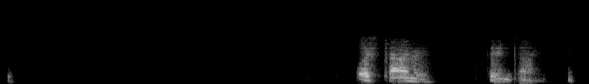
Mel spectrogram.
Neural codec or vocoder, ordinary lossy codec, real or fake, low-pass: codec, 44.1 kHz, 0.9 kbps, DAC; MP3, 32 kbps; fake; 3.6 kHz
